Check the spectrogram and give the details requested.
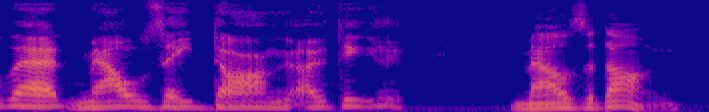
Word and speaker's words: Mao Zedong: Mao Zedong. I think. Mao Zedong. How do you spell it? Maozedong. Mao Zedong.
